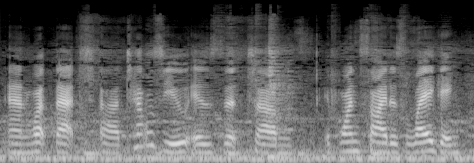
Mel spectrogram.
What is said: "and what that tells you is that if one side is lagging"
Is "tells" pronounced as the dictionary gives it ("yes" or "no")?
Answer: yes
